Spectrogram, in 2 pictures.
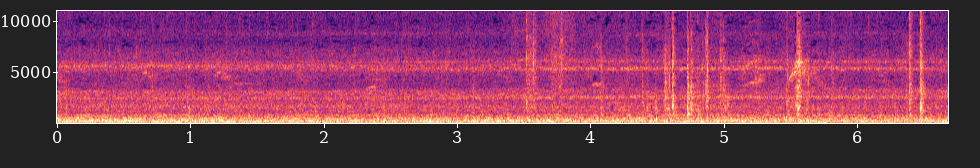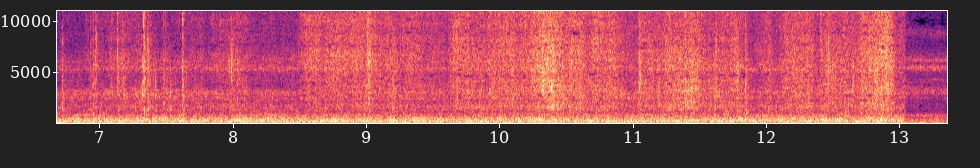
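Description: Ramen broth boiling in a wide pan on a portable gas stove: a steady low rumble with scattered pops. A brighter hiss joins about two-thirds of the way in, and the sound cuts off just before the end.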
